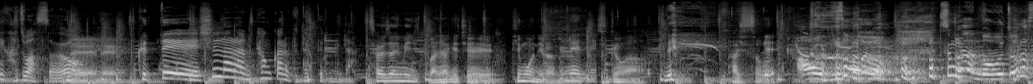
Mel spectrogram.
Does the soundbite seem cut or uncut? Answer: cut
